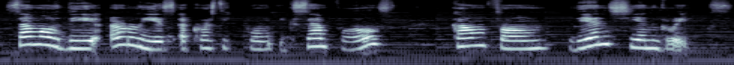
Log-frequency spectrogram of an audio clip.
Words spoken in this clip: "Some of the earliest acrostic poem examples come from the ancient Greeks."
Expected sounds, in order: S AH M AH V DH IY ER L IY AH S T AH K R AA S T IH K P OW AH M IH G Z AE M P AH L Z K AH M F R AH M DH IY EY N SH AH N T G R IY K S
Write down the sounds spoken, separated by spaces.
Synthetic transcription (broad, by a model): S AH M AH V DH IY ER L IY AH S T AH K R AA S T IH K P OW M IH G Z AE M P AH L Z K AH M F R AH M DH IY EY N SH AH N G R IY K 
